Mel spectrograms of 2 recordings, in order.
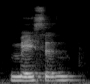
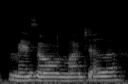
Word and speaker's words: Maison Margiela: My brain chemistry altered, so I've never said Mason ever since. So how do you say it? Maison Margiela.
